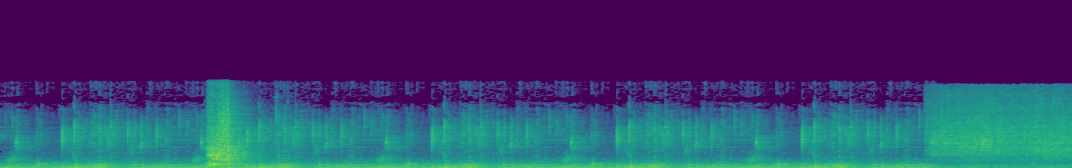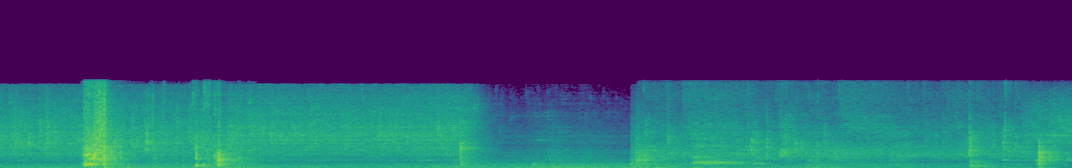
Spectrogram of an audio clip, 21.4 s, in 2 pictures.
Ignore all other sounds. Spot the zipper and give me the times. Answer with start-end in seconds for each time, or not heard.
2.0-2.9, 11.6-13.3.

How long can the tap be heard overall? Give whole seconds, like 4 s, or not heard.
21 s.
